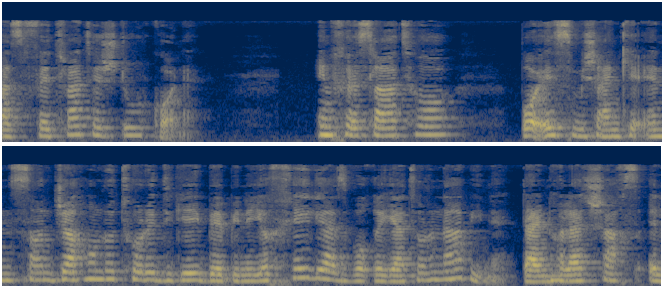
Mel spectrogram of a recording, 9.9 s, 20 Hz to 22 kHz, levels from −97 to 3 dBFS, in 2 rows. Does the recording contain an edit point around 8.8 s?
yes; 1 cut; at 8.8 s

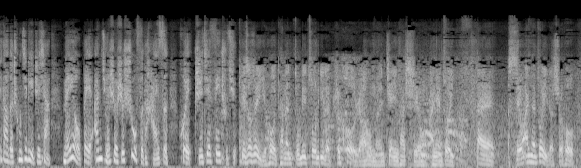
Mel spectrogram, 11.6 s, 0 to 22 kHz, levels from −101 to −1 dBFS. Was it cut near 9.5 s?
no; 1 cut; at 4.8 s

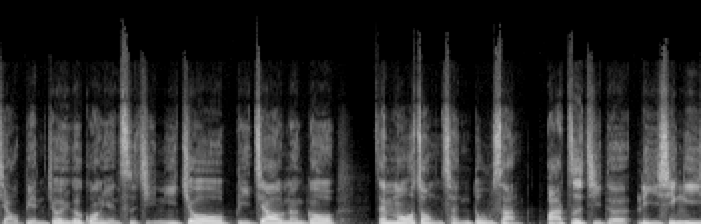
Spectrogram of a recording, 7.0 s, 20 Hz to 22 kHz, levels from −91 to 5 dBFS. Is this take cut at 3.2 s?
no; 0 cuts

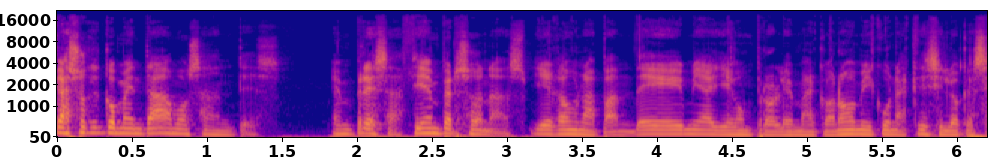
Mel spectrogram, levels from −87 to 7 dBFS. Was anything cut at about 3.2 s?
yes; 1 cut; at 3.2 s

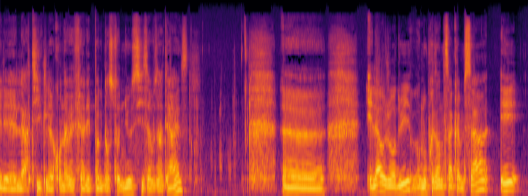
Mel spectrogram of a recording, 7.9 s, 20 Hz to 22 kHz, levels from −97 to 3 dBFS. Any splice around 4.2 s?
no; 1 cut; at 6.1 s

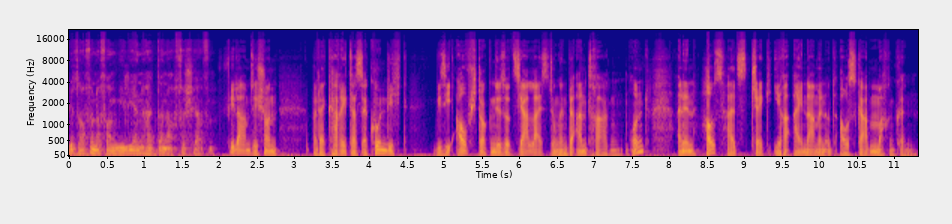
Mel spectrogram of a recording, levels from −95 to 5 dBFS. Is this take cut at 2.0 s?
yes; 1 cut; at 2.0 s

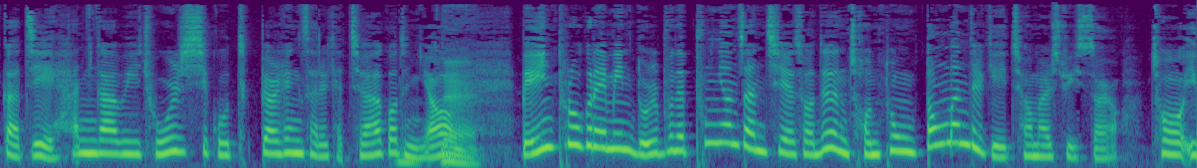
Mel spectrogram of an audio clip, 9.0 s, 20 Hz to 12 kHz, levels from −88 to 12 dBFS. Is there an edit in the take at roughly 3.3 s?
no; 0 cuts

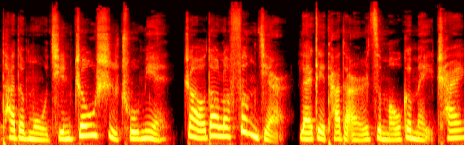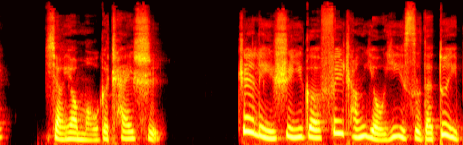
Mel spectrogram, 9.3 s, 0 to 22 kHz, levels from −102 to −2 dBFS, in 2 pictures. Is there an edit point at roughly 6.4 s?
no; 1 cut; at 5.1 s

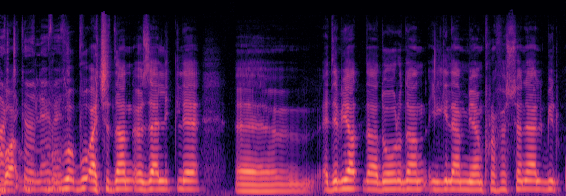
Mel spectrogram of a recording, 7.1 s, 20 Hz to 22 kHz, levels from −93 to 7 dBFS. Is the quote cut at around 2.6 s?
no; 0 cuts

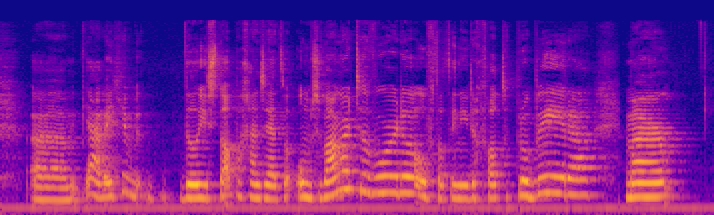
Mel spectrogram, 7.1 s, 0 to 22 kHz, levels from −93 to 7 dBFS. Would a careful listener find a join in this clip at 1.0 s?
no; 1 cut; at 6.2 s

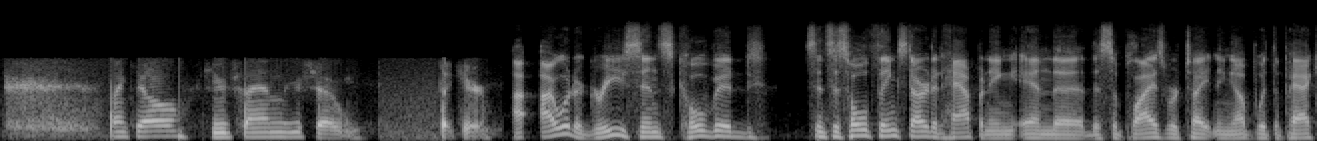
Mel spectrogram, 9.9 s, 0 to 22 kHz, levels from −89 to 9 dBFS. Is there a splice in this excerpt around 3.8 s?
yes; 1 cut; at 3.8 s

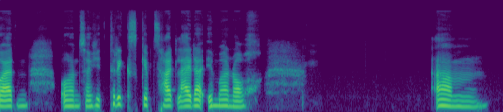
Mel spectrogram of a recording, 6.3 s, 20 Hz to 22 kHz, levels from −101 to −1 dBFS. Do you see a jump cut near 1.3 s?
yes; 1 cut; at 1.3 s

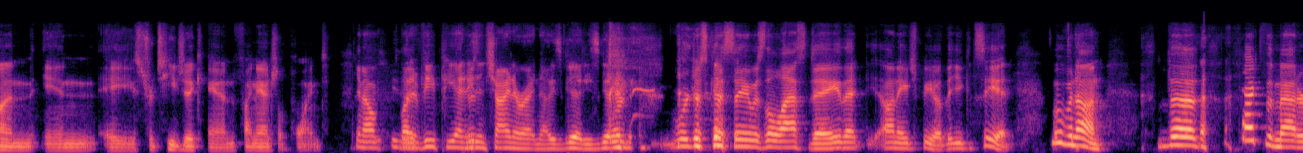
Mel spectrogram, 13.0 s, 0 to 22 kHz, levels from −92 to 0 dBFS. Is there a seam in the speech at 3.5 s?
yes; 1 cut; at 3.5 s

